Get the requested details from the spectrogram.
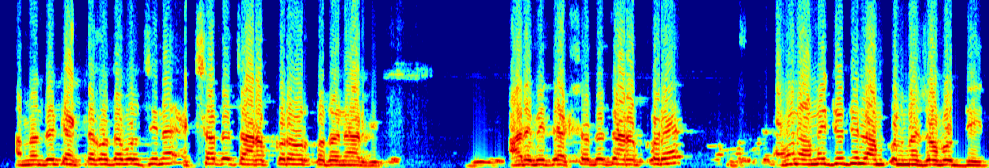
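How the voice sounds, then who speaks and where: In a rough recording, a man with a Bangladeshi Bengali accent and a high-pitched, slightly bright voice teaches a classroom lesson. He keeps quizzing his students with questions as he explains.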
